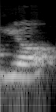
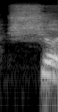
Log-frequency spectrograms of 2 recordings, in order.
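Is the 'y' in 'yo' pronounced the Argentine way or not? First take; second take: non-Argentine; Argentine. First: The y is pronounced the non-Argentine way. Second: The y is pronounced the Argentine way. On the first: This is how the speaker's own community says it. "Nosotros decimos yo" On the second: This is how people in Argentina say it. "ellos tienen el famoso yeísmo"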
